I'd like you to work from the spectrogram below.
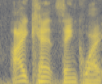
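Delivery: ordinary delivery, nothing marked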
